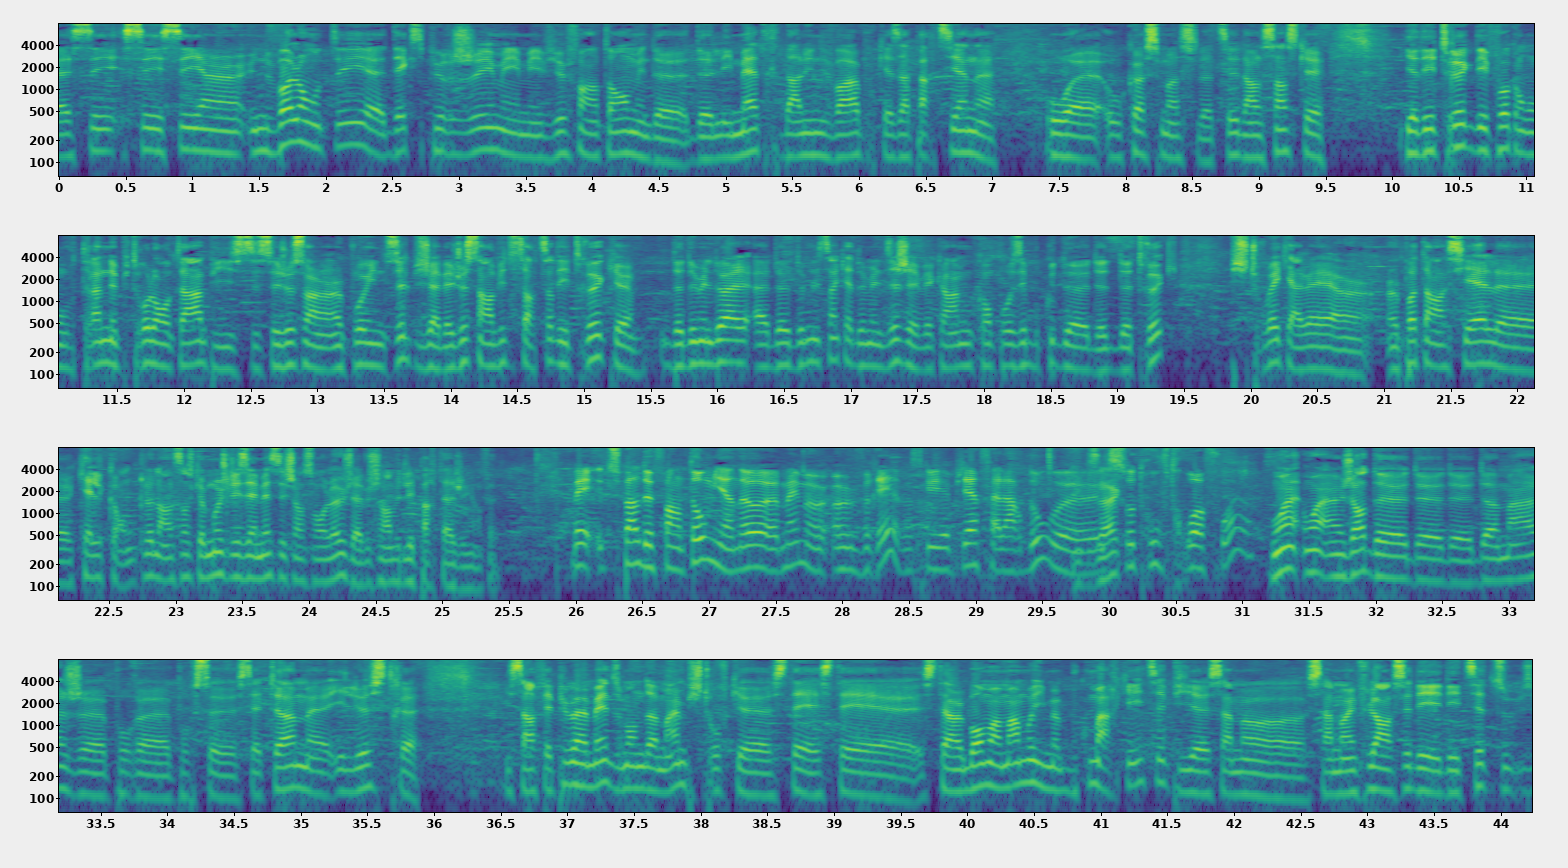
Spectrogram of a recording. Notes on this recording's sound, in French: au Festival OFF de Québec, sur les ondes de CKRL 891, en direct du bar le Sacrilège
